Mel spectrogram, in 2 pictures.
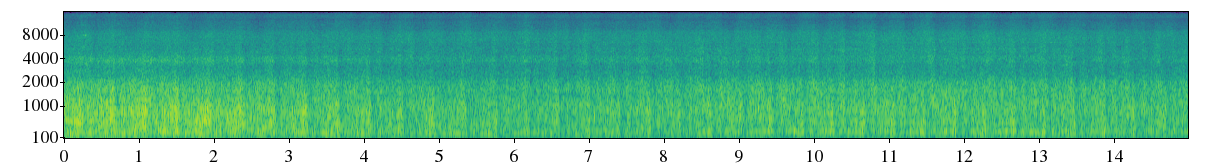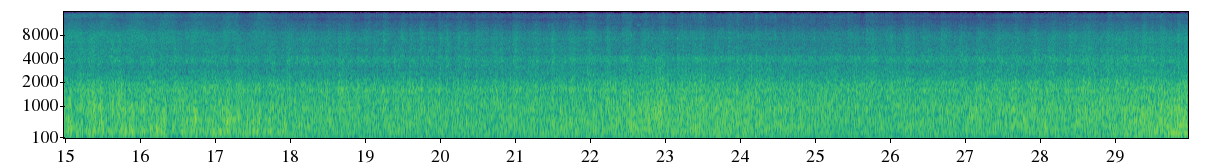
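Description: Nilgiri Mountain Railway toy train running along its metre-gauge track, heard from an open carriage window. The noise is loudest at the start, while the carriage is still in a rock tunnel. It then settles lower in the open and grows again near the end.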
